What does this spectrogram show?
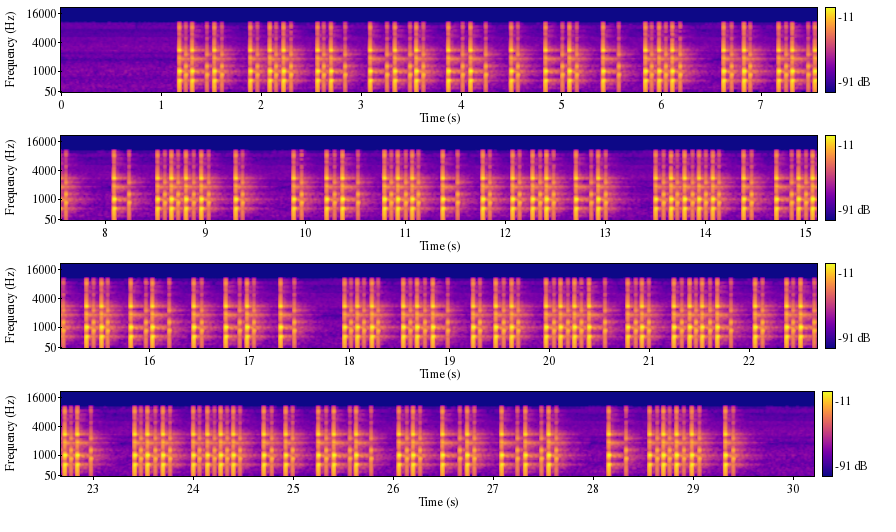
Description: Morse code (American railroad code), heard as a telegraph sounder, hand-sent with a straight key, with room echo. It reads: FRAGMENTS OF THE EASTERN PEDIMENT SURVIVE, SHOWING THE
